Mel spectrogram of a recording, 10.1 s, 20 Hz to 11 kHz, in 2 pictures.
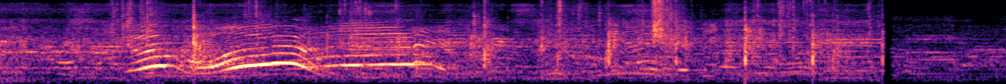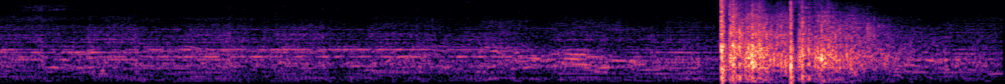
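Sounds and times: music: 0.0 - 10.0
blank pistol shots: 8.7 - 9.5.

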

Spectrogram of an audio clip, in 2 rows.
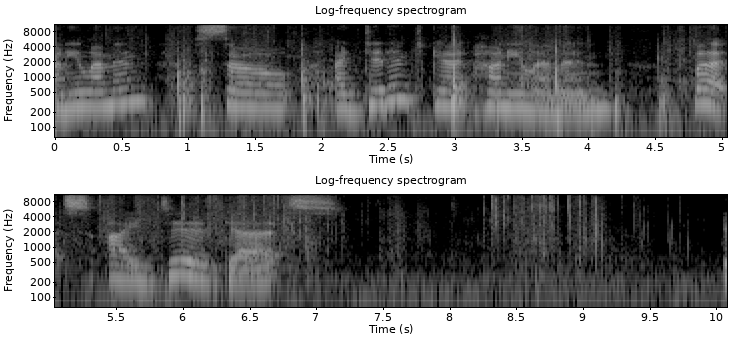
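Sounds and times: bubble wrap crinkling: 0.0 - 10.0.

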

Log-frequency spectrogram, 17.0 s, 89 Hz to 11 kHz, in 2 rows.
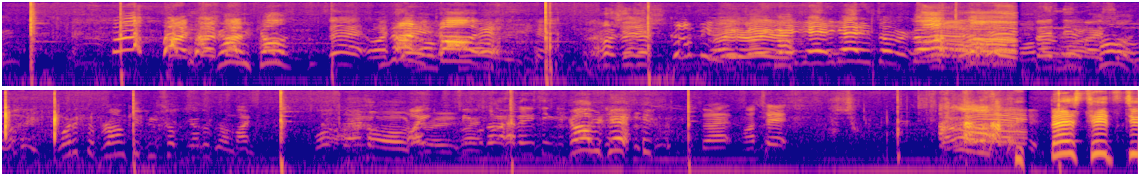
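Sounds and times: young men talking and calling out: 0.7 - 17.0.

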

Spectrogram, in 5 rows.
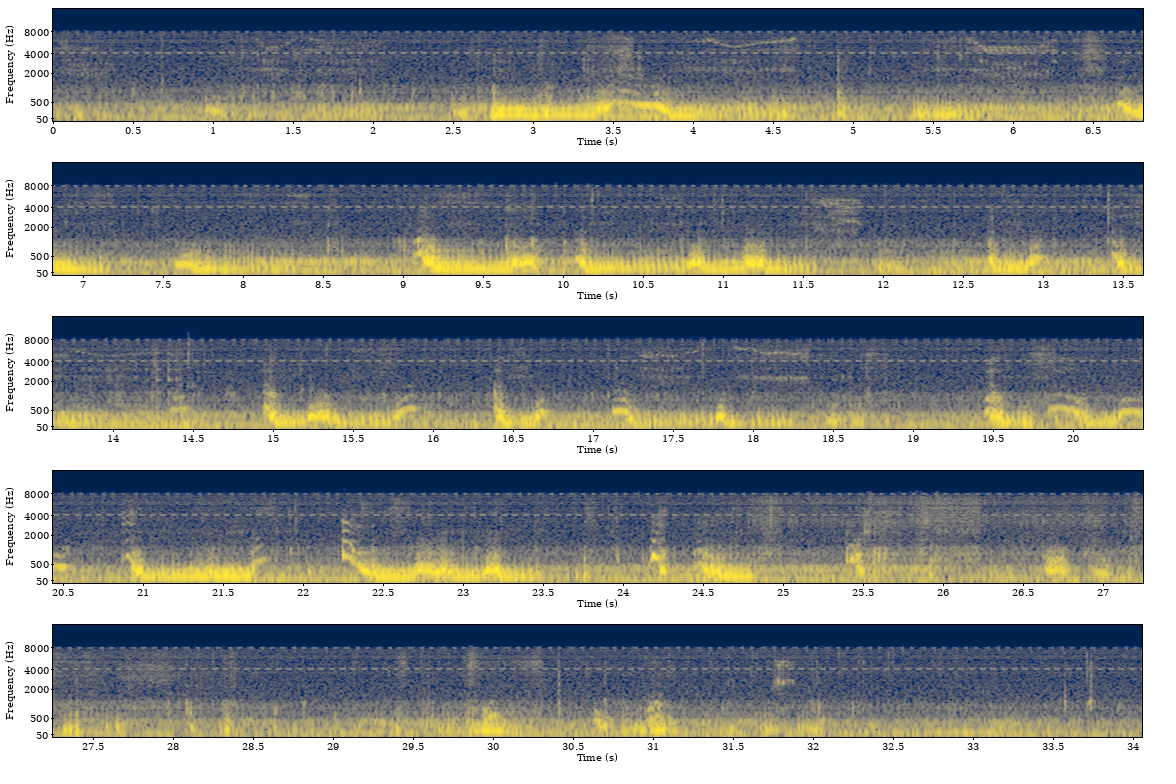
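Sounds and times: fox chewing and crunching: 21.7 - 34.0.

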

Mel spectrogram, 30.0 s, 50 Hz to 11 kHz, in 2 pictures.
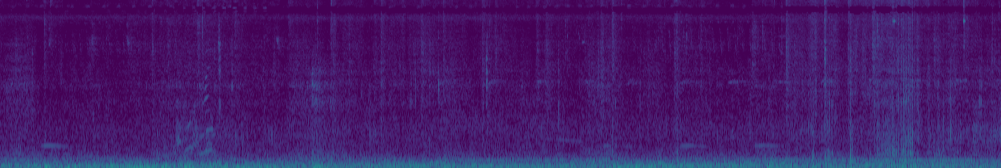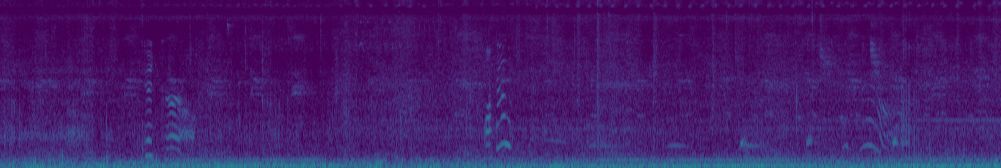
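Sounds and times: steady low rumble: 0.0 - 30.0.

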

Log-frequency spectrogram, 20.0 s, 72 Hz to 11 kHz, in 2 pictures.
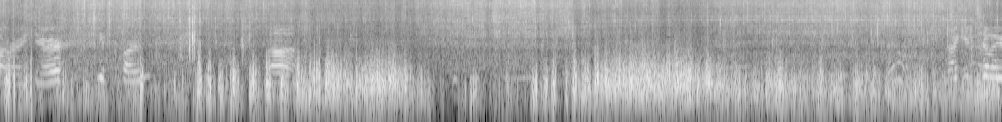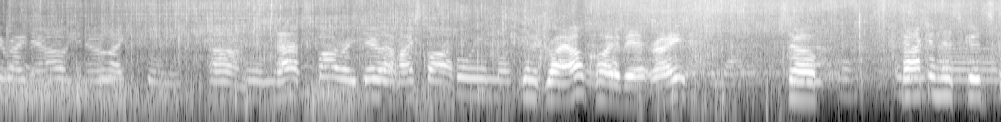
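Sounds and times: garden hose spraying water: 0.0 - 20.0
rake scraping through mulch: 11.3 - 20.0.

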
